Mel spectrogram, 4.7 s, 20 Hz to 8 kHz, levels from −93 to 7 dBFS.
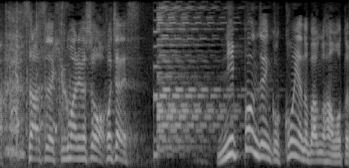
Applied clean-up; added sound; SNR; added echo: none; none; none; none.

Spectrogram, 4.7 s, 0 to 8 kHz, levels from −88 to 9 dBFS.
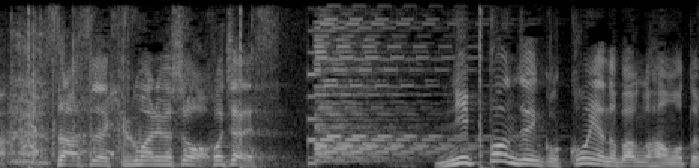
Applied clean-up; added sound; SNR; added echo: none; Computer keyboard; 19 dB; none.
